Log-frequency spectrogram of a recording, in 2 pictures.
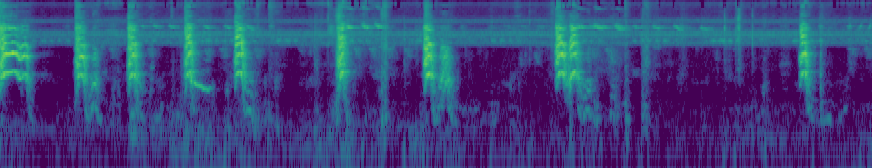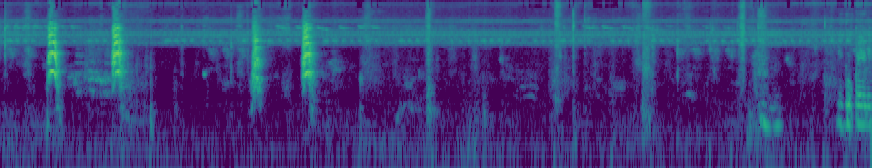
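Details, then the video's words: Several Shih Tzu dogs bark in the daytime while playing and eating. Sharp, high yaps come in irregular bursts, roughly one every second at first, then spacing out, with a faint whimper at the close and a steady electrical hum behind. "Shihtzu cute doggies at day time: playing, eating, barking etc."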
